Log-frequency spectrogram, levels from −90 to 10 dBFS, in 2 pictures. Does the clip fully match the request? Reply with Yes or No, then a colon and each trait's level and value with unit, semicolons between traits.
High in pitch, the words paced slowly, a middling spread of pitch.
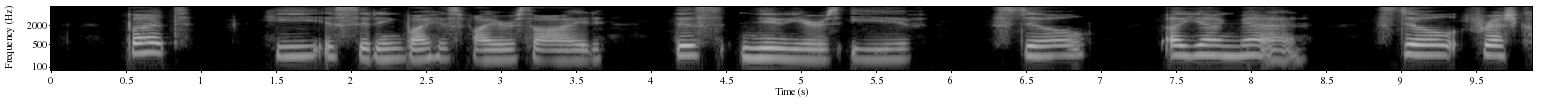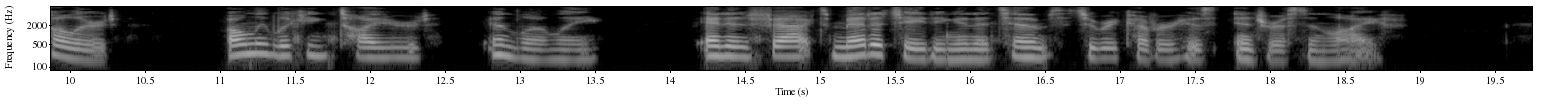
Yes: high, 205 Hz; slow, 105 wpm; average, 4.6 semitones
